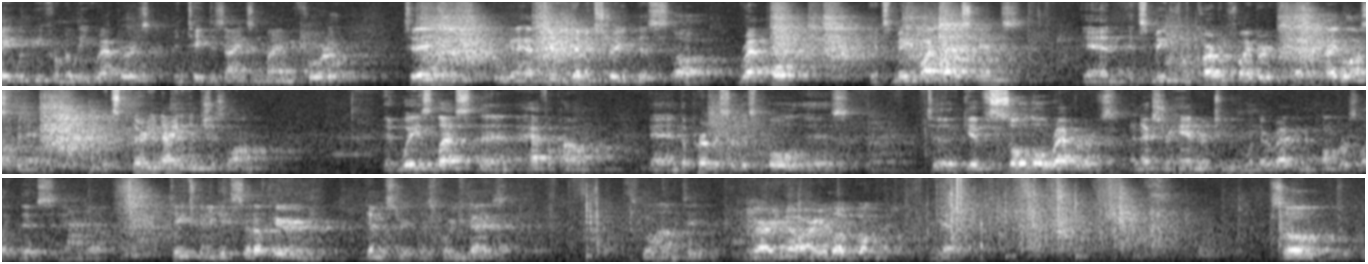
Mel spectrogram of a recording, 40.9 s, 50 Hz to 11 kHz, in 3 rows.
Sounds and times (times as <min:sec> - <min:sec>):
Speech: 0:00.0 - 0:08.1, 0:08.7 - 0:10.2, 0:10.8 - 0:16.3, 0:17.4 - 0:22.2, 0:22.9 - 0:28.4, 0:29.0 - 0:32.5, 0:33.6 - 0:37.0, 0:40.0 - 0:40.8.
